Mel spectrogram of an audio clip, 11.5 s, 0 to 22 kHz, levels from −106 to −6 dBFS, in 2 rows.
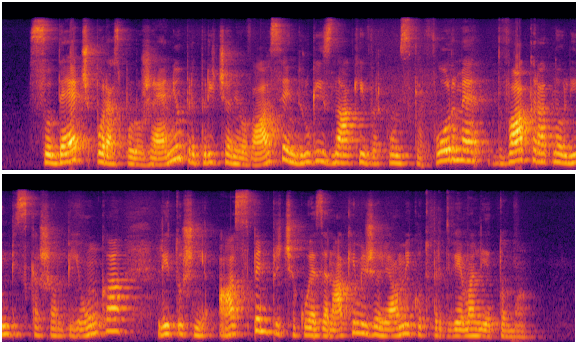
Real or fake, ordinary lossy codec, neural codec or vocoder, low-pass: fake; none; vocoder, 44.1 kHz, 128 mel bands every 256 samples, BigVGAN v2; 14.4 kHz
